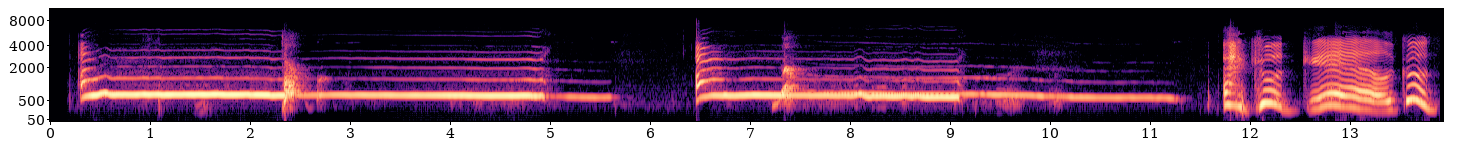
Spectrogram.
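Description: A Lhasa Apso howls twice, each a sustained, even tone held for several seconds with a slight sag at the end. It finishes with short, warbling, up-and-down yodels.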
